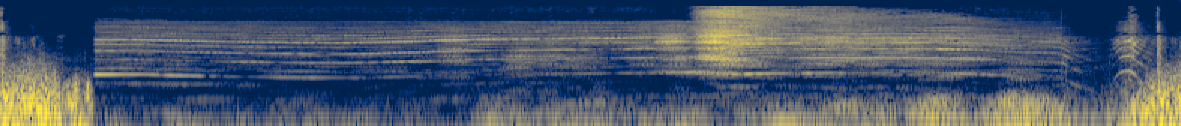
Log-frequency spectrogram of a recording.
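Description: A small model plane's motor whines as it flies overhead.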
